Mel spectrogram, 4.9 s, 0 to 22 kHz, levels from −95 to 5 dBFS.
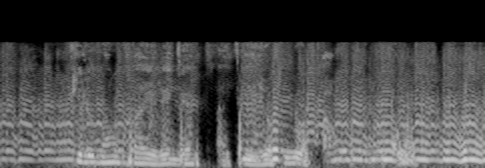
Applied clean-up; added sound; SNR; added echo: neural mask model Resemble Enhance denoiser.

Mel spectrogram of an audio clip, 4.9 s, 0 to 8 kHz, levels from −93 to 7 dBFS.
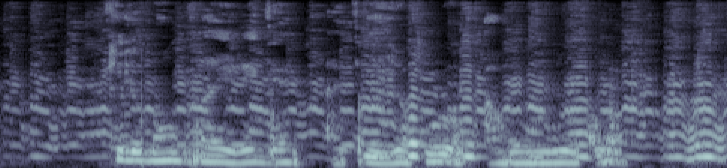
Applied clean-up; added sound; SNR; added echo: classical method log-MMSE.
